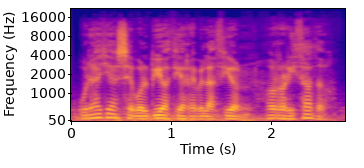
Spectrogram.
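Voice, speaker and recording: Low-voiced male audiobook narrator. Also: brisk. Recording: long reverberant hall with music behind. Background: music.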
